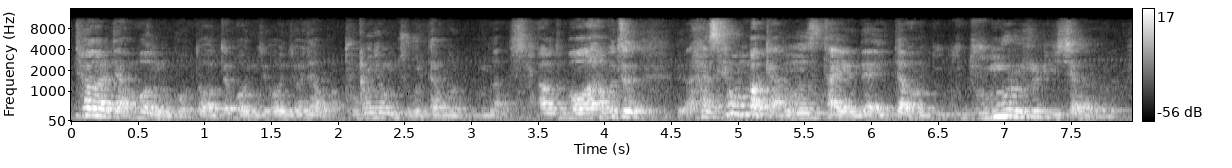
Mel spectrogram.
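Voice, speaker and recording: A man's voice: mid-range voice, rapid-fire, hardly any pauses, a little hiss or hum. A man preaching a youth sermon, telling a story and asking his listeners questions. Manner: animated, asks listeners questions, acts out scenes. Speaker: pastor. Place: church hall. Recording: echoey room, mic at a distance.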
